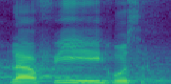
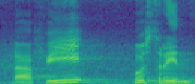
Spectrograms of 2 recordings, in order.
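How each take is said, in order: First: The last word stops short on the r. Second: The last word ends with an -in sound. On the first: The reciter stops at this point. "ketika waqaf dibaca lafi husr ... huruf ro-nya terdengar pendek" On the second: The phrase continues without stopping. "tertulis ayatnya"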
